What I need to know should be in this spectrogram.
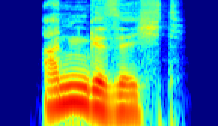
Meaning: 1. face, visage, countenance 2. face, confrontation
- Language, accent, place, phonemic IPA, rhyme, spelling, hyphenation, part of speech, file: German, Germany, Berlin, /ˈanɡəˌzɪçt/, -ɪçt, Angesicht, An‧ge‧sicht, noun, De-Angesicht.ogg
